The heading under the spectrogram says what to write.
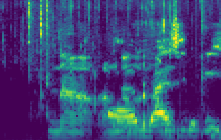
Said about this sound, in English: We are pouring the water, yeah, and it sounded like a bourbon advert.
